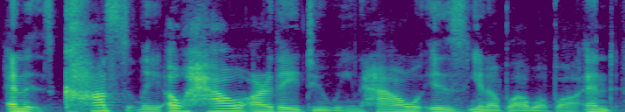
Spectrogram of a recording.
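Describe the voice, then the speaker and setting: A middle-aged man with an American accent, telling personal stories conversationally in an animated manner. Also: medium pitch, unhurried. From South Texas, USA. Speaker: guest co-host.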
